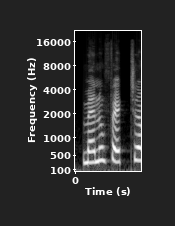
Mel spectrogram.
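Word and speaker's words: manufacture: ठीक है, मैन्युफैक्चर में ये आर ई है लेकिन इस आर ई का उच्चारण हम र से ना करके इस आर ई का उच्चारण हम अ से करेंगे।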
